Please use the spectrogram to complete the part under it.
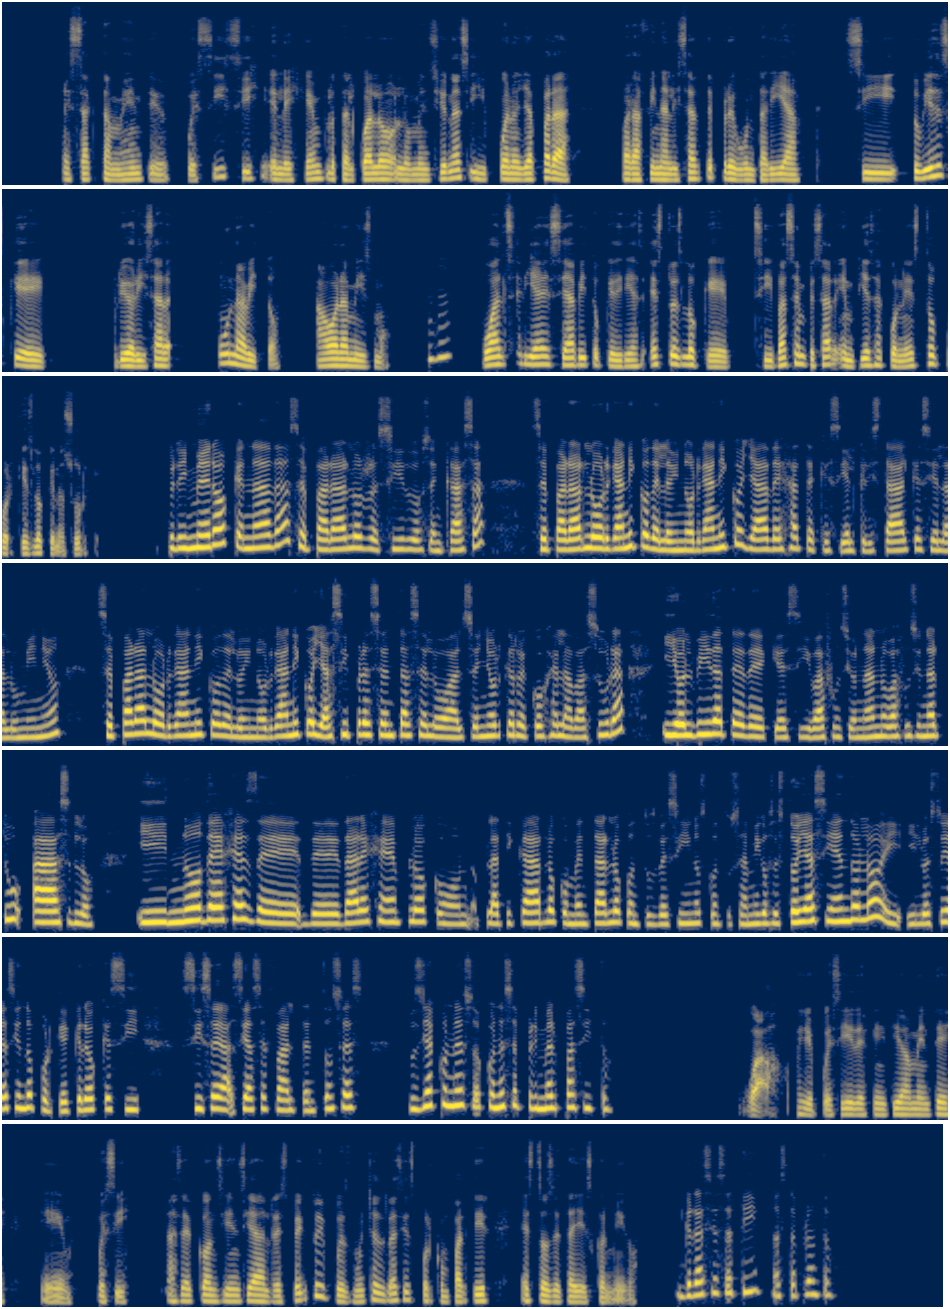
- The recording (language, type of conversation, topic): Spanish, podcast, ¿Realmente funciona el reciclaje?
- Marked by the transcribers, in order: none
